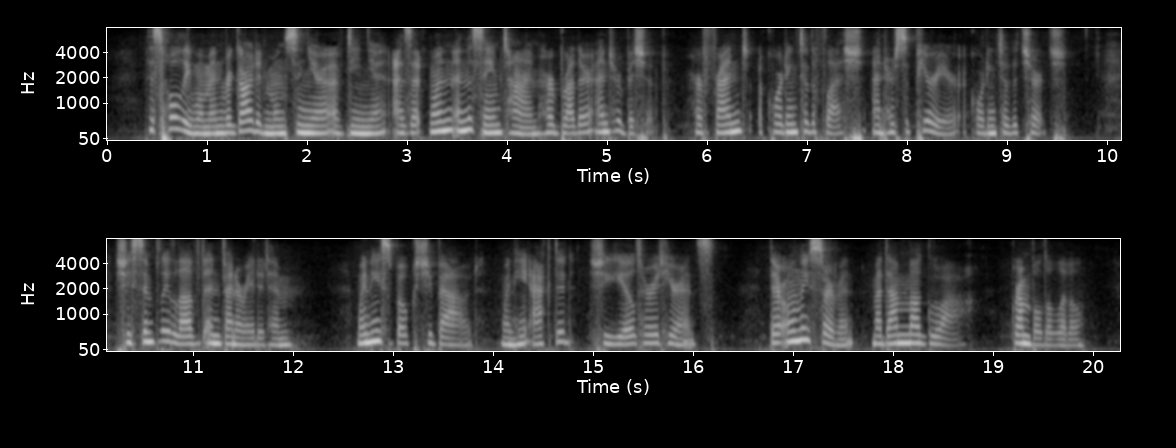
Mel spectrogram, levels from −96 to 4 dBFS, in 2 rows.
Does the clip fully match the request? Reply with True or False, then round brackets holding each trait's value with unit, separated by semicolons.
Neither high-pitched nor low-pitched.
False (205 Hz)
